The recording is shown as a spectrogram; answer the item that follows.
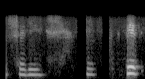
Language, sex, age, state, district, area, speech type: Punjabi, female, 18-30, Punjab, Mansa, urban, conversation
